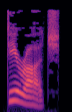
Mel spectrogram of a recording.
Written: deeraj

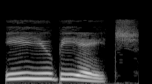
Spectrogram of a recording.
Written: eubh

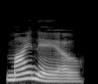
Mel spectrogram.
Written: mineyo

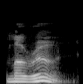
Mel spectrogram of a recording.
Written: maroon

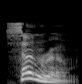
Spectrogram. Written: sunroom

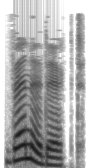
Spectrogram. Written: venedict

